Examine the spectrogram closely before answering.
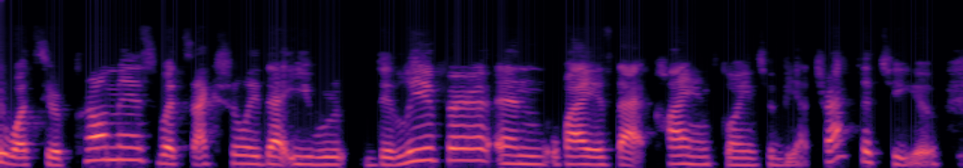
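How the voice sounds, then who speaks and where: A woman with a non-native accent speaks at a moderate pace in a medium pitch. Her intonation is lively. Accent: foreign. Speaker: branding coach, entrepreneur. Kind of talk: casual interview chat.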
